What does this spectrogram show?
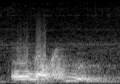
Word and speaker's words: Elohim: De manera que viene su pronunciación exacta es Elohim.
